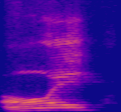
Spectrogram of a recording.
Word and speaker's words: Url: up with his name we named him earl but it's spelled url that's good that's my son that's my son right there you said it he's 17.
